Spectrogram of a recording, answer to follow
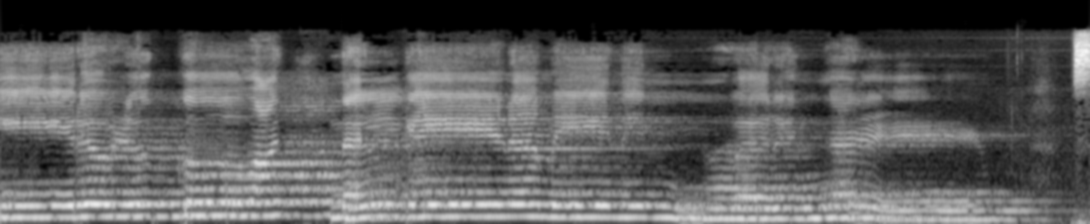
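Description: A Malayalam devotional hymn for the Way of the Cross, sung by one voice in long held notes like a chant. It fades out near the end.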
